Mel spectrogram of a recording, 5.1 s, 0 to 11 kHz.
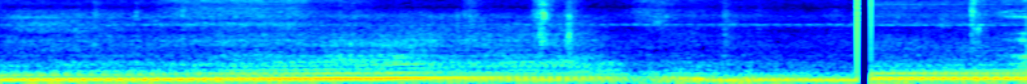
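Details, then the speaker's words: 2013 Dodge Charger 5.7L V8 after replacing rear wheel speed sensor for codes C0037, C212A, C2100, C2101: strong even burble rising with throttle on test drive, no knocks or squeals; warning lights cleared, engine healthy. "it sounds healthy"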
